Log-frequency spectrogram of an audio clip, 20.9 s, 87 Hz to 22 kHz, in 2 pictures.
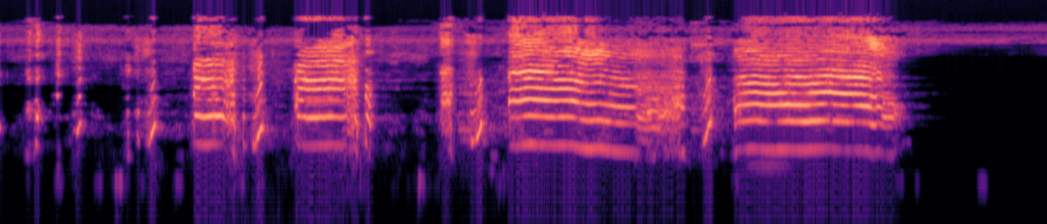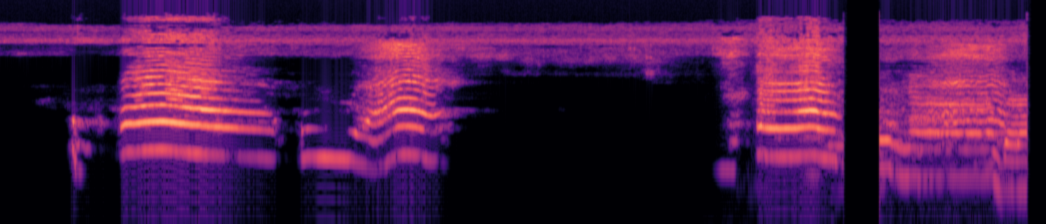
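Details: A 6-month-old baby, possibly hungry, cries in repeated high-pitched wails and fussy bursts separated by pauses for breath: infant crying.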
